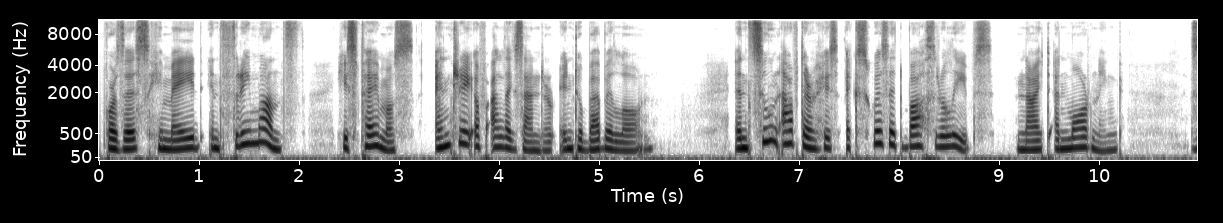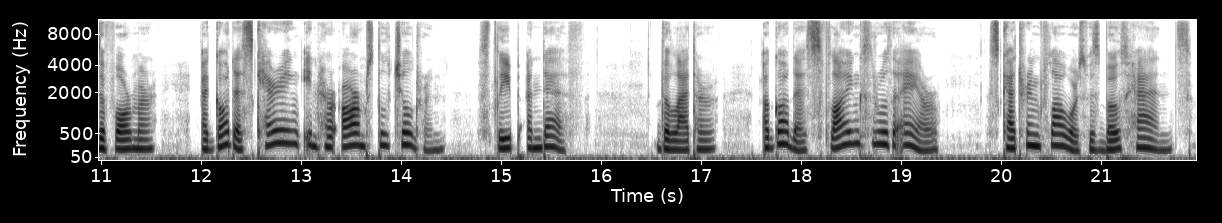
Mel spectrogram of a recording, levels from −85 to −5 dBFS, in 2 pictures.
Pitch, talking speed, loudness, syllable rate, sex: 205 Hz, 135 wpm, -18 LUFS, 4.3 syllables/s, female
